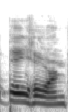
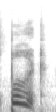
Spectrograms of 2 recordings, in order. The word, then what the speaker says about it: Bullock: It's pronounced chemistry. Chemistry. This is fun. The nominees are Jason, Patrick, and Sandra Bullhorn from Speed 2 Cruise Controls. It's Bullock.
